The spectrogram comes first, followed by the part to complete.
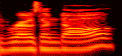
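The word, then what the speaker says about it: Rozendaal: Last name is Rosend Doll.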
